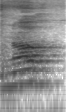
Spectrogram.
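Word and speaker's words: knob: के शांत है ना, नाइटिंग के शांत है, नॉब के शांत है, नॉक के शांत है, नॉट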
